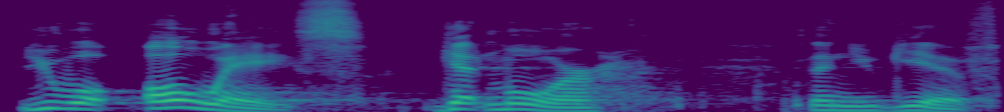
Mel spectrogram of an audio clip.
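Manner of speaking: ordinary talk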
